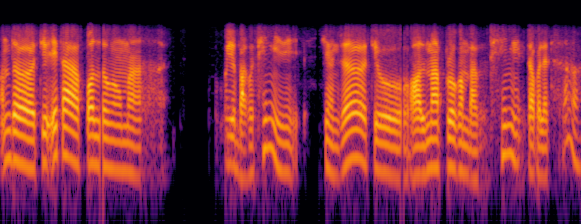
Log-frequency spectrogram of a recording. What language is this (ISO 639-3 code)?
nep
